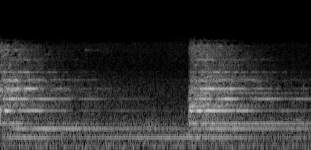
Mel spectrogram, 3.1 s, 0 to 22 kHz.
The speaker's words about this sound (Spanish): Bueno, pues así viene este miércoles 16 de diciembre, en el que las campanas de las iglesias, por cierto, han sonado con mucha fuerza.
